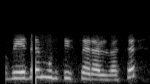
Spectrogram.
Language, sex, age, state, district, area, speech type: Kannada, female, 45-60, Karnataka, Tumkur, rural, conversation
